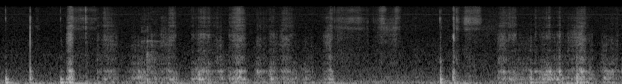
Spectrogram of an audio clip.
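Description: A steel fountain pen nib on a red pen is drawn across a flat, thin sheet of white paper in continuous cursive strokes. The result is a soft, dry scratching rasp that comes in short bursts with brief pauses and occasional sharp ticks. The sound is mostly low-mid with little bright content.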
